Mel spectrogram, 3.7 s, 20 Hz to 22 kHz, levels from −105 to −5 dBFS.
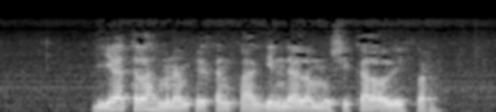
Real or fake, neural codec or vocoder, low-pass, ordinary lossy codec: fake; vocoder, 44.1 kHz, 128 mel bands every 512 samples, BigVGAN v2; 10.8 kHz; MP3, 48 kbps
